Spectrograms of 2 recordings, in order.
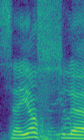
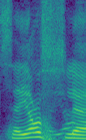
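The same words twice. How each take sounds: The two takes are said the same way.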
